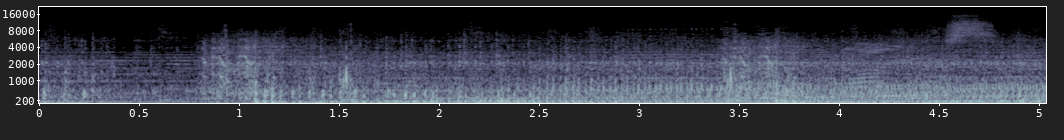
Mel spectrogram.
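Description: An outboard motor rumbles steadily.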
